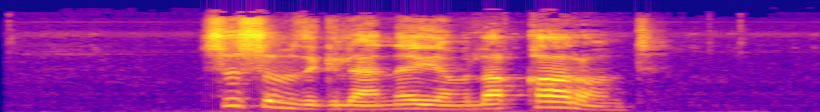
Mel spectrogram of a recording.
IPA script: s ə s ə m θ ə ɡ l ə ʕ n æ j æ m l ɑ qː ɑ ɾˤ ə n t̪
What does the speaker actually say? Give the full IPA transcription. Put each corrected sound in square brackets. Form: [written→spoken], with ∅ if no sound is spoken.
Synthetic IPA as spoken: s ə s ə m [θ→ð] ə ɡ l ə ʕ n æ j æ m l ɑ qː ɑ ɾˤ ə n t̪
